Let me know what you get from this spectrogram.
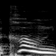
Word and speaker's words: comb: 这是谁的梳子呢梳子是我们在这课新学的单词 C-O-M-B comb 在这里啊还要提醒朋友们这个 comb 的 B 是不发音的我们也叫它 silent b 所以呢要念成 comb 那么怎么来回答这句话呢 Whose comb is this?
